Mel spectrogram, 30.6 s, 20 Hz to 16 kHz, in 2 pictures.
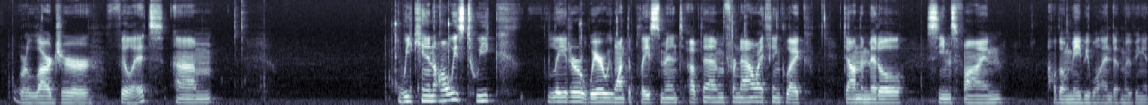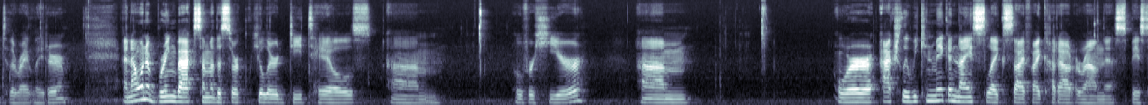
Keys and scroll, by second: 5.2-6.3 typing, 8.1 Escape, 9.8 space.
